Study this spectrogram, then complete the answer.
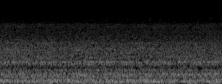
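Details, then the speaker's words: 2010-16 Porsche Panamera (970, 3.6/4.8) after high-pressure fuel pump replacement, key cycled with everything else off: quiet, even electric whir of the in-tank pump priming normally. "And then if you shut everything off, you can hear the pump in the tank."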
